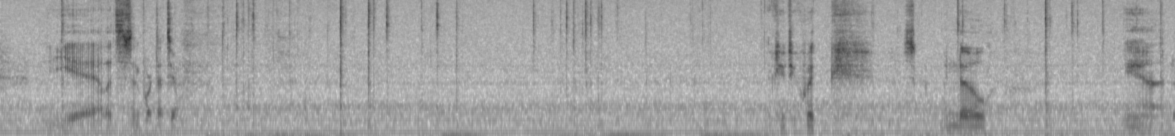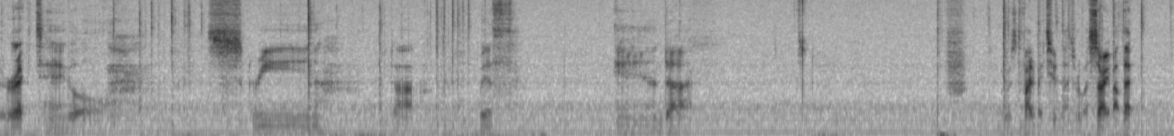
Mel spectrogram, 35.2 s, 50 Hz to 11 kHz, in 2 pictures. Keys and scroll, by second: 4.4 ctrl+space, 9.6 ctrl+space, 21.0 ctrl+space, 25.2 ctrl+space.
